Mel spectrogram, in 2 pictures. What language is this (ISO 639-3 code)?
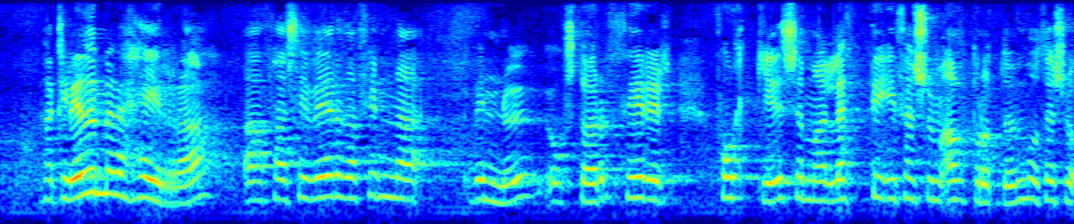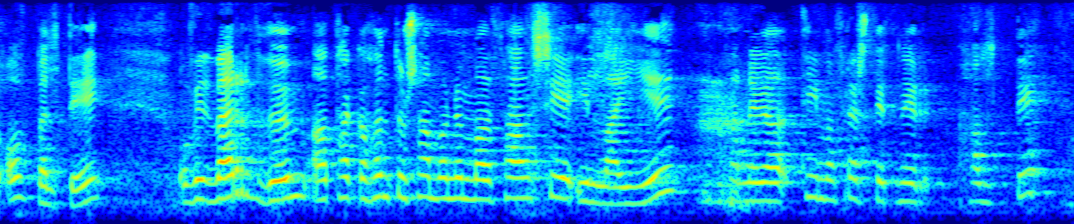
isl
